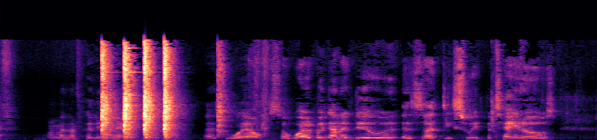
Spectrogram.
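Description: A spoon scrapes inside a metal pot.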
